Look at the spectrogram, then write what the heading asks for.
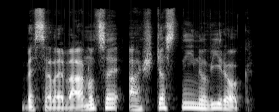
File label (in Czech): merry christmas czech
